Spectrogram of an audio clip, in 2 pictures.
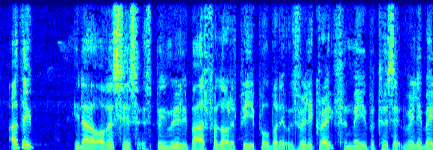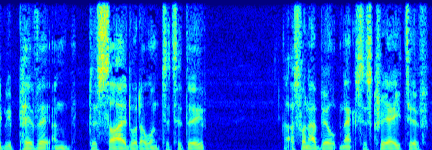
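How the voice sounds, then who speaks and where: A man with an English accent speaks in a very low, mellow voice. He is a chatty podcast guest who grew up in southern Spain. The recording is dry and close. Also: dry recording. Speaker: guest, agency owner. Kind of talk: podcast interview.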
